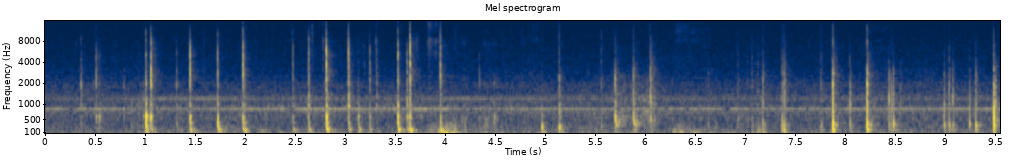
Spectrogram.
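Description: A rectangular pink cardboard gift box, hollow with its contents not visible, is held up and tapped with long nails. The result is a long run of quick, dry, clicky taps at uneven intervals, with a faint steady tone beneath.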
